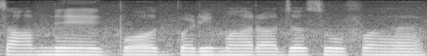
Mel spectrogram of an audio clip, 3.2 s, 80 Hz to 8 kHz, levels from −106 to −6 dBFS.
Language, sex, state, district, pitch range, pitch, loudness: Hindi, female, Chhattisgarh, Raipur, 165-170 Hz, 165 Hz, -14 LUFS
